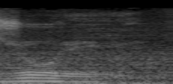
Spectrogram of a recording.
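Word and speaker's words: Xury: it as suri because whenever x comes at the beginning of any english word it becomes z sound not execute but it is zhuri and together they escape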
